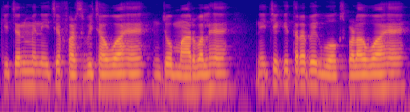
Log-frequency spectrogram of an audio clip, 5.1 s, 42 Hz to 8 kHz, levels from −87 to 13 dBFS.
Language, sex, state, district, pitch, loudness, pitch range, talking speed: Hindi, male, Uttar Pradesh, Shamli, 130 Hz, -18 LUFS, 125-135 Hz, 210 wpm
